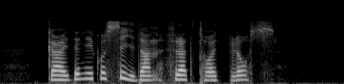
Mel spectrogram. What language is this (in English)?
Swedish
